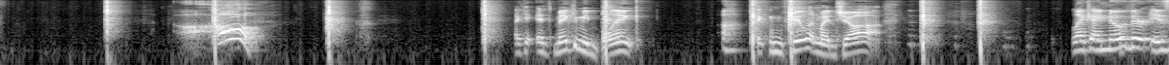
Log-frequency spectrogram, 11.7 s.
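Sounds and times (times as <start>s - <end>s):
loud hand clap: 3.2s - 3.6s, 4.8s - 5.1s, 9.2s - 10.0s
speech: 5.2s - 6.5s, 7.2s - 9.0s, 10.7s - 11.6s.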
